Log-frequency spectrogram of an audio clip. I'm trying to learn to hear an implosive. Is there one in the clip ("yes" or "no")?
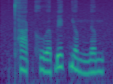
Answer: yes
